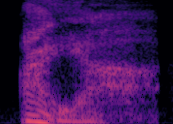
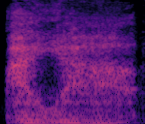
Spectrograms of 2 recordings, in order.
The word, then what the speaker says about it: Aia: They never say it, but I'm going to say Aya. It's spelled AIA.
